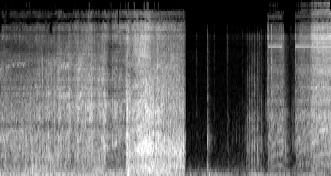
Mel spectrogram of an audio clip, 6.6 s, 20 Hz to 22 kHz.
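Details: JLB Cheetah 1/10 brushless RC car: harsh crunching as the motor spins up under hard acceleration, then rattly clicks coasting. The diff is cracked, two bearings have popped, and the motor mount is loose and bent.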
